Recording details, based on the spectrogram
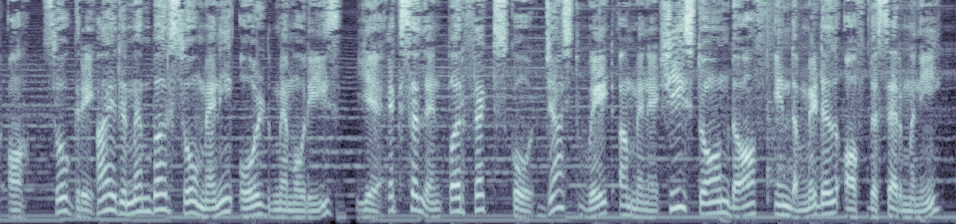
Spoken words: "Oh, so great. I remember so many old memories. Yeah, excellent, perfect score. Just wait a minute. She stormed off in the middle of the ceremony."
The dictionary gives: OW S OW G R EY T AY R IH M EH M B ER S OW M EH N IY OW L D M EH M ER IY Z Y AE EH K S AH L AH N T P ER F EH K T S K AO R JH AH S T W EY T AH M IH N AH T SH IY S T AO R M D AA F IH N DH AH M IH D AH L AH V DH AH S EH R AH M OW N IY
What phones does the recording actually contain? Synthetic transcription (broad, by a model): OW S OW G R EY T AY R IH M EH M B ER S OW M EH N IY OW L D M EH M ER IY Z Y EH EH K S AH L AH N T P ER F EH K T S K AO R JH AH S T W EY T AH M IH N AH T SH IY S T AO R M D AA F IH N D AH M IH D AH L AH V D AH S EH R M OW N IY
